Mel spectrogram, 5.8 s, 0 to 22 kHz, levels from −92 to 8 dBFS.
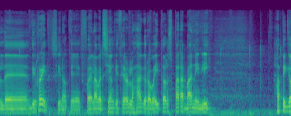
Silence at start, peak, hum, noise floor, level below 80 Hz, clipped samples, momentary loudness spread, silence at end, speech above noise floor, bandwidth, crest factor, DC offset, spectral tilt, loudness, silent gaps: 0 s; -2 dBFS; none; -38 dBFS; -40 dBFS; under 0.1%; 20 LU; 0 s; 21 dB; 16 kHz; 16 dB; under 0.1%; -5.5 dB/octave; -18 LUFS; none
